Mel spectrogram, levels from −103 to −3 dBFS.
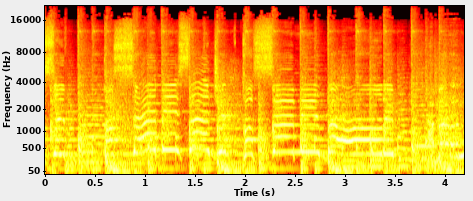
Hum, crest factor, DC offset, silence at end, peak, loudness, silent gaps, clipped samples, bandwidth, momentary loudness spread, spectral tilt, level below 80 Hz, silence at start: none; 10 dB; under 0.1%; 0 s; 0 dBFS; -10 LUFS; none; under 0.1%; over 20 kHz; 4 LU; -3 dB/octave; -26 dBFS; 0 s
